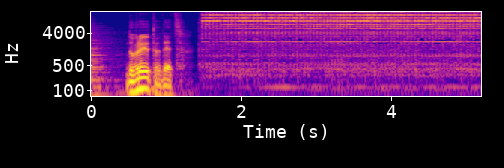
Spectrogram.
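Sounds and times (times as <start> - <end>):
speech: 0.6 - 1.3
school bell ringing: 1.5 - 5.2.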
